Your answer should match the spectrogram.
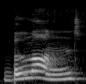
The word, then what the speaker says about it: blonde: then in that case, blonde with no E, okay? It ends in a D. But in both cases, it's pronounced exactly the same. It's blonde, con una D fuerte al final.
